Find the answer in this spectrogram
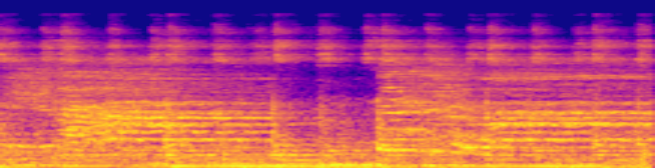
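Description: A church choir of women singing a gospel hymn together, with a tambourine shaken in a steady beat.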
